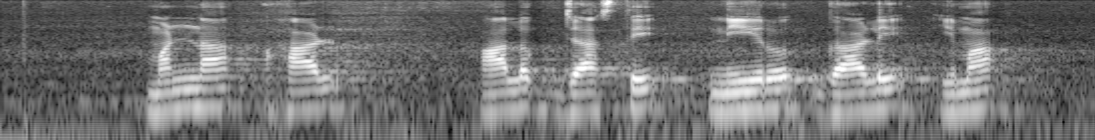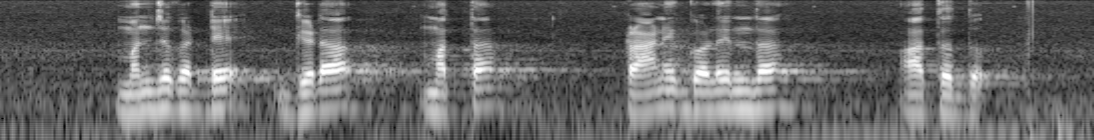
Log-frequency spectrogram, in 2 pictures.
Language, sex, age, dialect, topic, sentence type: Kannada, male, 18-24, Northeastern, agriculture, statement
